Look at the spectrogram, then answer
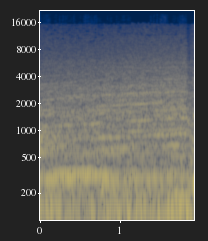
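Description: Aston Martin Group 3 race car engine in Gran Turismo Sport, chasing an Audi R8: a loud, sustained, high-revving drone that stays steady throughout, close up and with no talk.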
